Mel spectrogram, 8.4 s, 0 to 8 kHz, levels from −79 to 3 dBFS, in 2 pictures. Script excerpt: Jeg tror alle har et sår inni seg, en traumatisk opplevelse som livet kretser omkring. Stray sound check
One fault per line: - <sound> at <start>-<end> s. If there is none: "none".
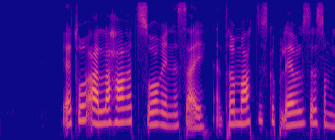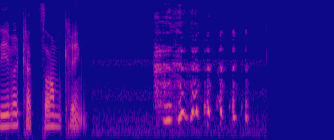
- laugh at 6.1-7.3 s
